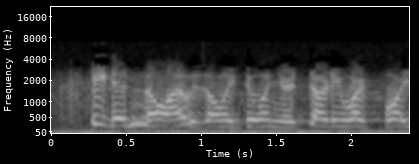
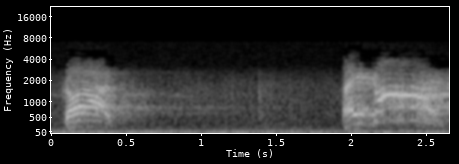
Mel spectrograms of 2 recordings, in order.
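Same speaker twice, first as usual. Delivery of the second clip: shouted summons, pitched up; calling out; 9 semitones higher, much slower than usual. Acted. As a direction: bellow for the guard. Prisoner calling the guard from cell.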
